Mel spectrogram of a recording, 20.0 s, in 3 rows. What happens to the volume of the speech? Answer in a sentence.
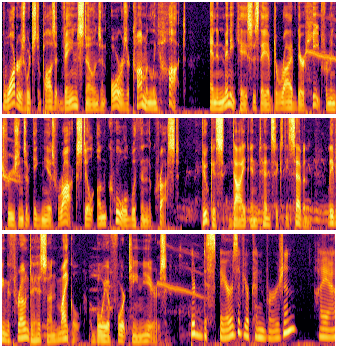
The volume of the speech stays about the same.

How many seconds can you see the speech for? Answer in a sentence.
The speech can be heard for 20 seconds in total.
